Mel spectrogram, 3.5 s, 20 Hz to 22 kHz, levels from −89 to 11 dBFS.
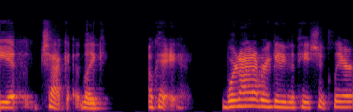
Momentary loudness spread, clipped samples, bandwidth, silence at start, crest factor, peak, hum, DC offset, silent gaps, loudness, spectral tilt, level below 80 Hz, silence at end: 10 LU; under 0.1%; 9.8 kHz; 0 s; 16 dB; -6 dBFS; none; under 0.1%; 2.06-2.10 s; -21 LUFS; -6 dB/octave; -70 dBFS; 0 s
